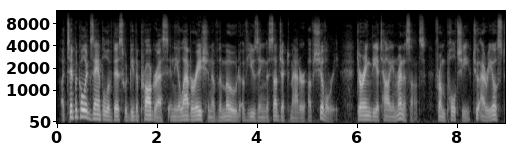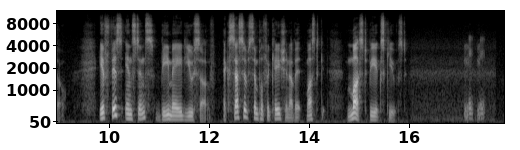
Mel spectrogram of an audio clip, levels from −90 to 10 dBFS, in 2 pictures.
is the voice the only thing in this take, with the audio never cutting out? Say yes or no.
no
